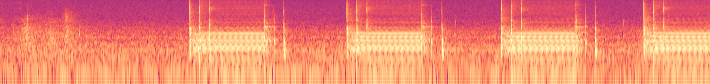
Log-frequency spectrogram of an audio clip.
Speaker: if I go into reverse mode you can hear a lot more clicks let's do that maybe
